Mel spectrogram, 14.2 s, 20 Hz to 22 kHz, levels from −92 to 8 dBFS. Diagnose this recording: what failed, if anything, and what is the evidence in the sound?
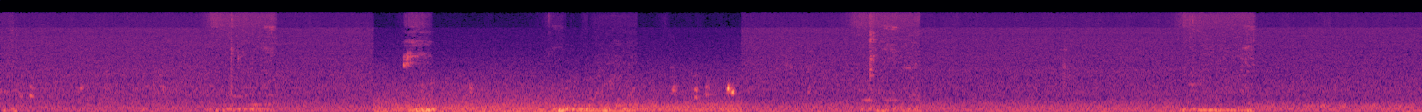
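From 3.73 to 7.41 s the speech goes dull and muffled, with the top end sloping away smoothly to about 11 dB down at 10 kHz relative to 1 kHz. That's de-emphasis applied wrongly in a processing stage: a treble cut meant to undo pre-emphasis, hitting audio that never had any or applied a second time.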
